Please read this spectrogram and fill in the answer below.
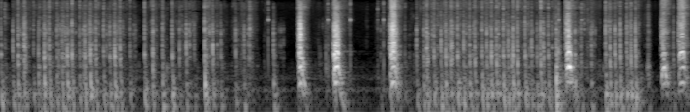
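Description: Stick blender running in a bowl of raw olive-oil-and-lye soap batter, with a rapid clattering rattle and several sharp knocks of the blender head against the bowl.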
